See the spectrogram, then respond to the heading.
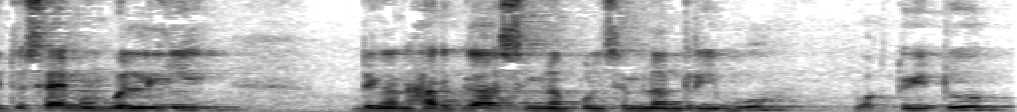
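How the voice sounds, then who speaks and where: Audible room echo surrounds a man who speaks at a high pitch with fairly even intonation. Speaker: teacher and vlogger. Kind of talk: personal storytelling vlog. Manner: halting, with fillers and self-corrections.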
